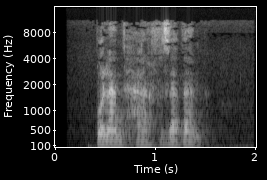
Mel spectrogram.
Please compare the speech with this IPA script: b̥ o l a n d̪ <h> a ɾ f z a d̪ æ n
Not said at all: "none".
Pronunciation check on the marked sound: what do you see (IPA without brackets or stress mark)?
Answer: h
